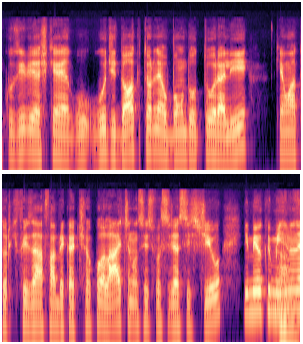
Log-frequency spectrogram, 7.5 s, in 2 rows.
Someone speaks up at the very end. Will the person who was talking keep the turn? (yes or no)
yes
